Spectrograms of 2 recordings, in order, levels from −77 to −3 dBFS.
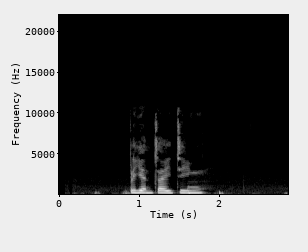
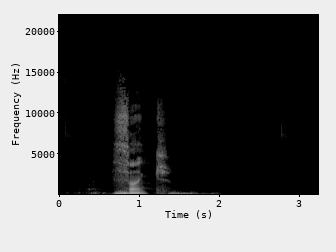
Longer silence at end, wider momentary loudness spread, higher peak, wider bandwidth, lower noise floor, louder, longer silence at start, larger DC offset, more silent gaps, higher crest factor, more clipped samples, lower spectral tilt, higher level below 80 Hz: second, 0.85 s vs 1.3 s; second, 10 LU vs 24 LU; first, -6 dBFS vs -18 dBFS; second, 10.5 kHz vs 15.5 kHz; second, -62 dBFS vs -82 dBFS; first, -21 LUFS vs -36 LUFS; first, 0.8 s vs 0.4 s; neither; neither; second, 18 dB vs 24 dB; neither; first, -6 dB/octave vs -4 dB/octave; about the same, -54 dBFS vs -56 dBFS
